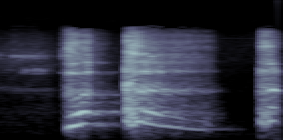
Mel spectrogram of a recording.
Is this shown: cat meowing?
no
